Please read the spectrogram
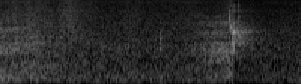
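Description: A single short, sharp click about one and a half seconds in, over quiet room hiss.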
